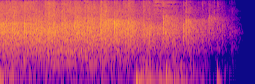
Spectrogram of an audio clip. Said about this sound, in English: Thank you very much for your help. You can have a round of applause too.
